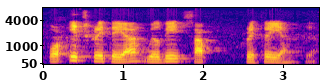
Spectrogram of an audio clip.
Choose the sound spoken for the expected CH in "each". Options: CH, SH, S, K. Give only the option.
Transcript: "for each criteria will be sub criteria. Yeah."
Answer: S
